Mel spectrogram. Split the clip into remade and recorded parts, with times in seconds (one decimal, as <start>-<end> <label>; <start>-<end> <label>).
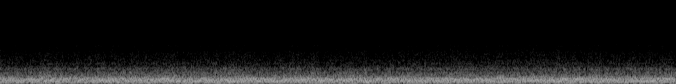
0.0-6.8 recorded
